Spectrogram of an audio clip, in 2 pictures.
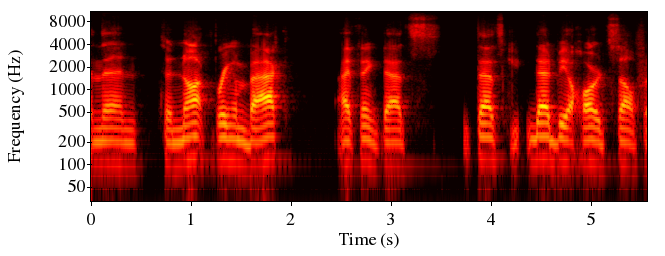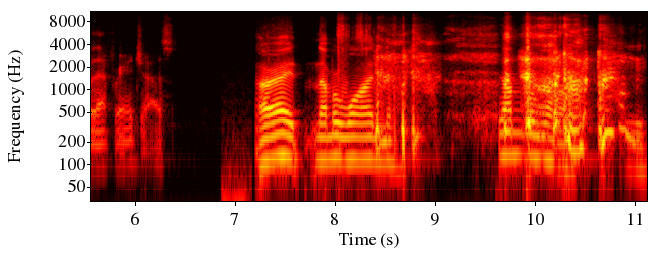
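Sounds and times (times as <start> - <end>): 
laughter: 0.0 - 1.8, 2.5 - 6.2, 7.3 - 11.1
speech: 0.0 - 6.5, 7.2 - 8.8, 9.6 - 11.1
harsh raspy coughing: 8.1 - 11.1.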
